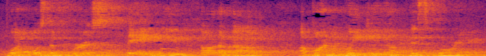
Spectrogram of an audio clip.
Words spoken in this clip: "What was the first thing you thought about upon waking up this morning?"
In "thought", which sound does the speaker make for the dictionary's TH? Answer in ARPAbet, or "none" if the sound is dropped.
TH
